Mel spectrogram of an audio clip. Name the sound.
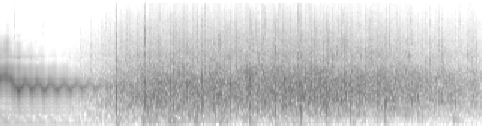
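audience clapping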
